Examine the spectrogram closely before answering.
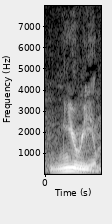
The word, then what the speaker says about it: Miriam: like Mary are we like Miriam that's how you would say her name in Hebrew do we say yes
